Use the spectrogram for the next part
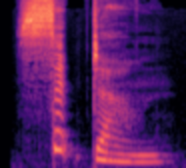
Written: Sit down!

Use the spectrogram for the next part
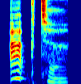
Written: actor

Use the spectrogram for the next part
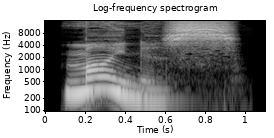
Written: minus

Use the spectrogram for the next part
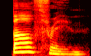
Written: bathroom

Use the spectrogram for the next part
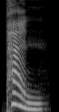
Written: pen

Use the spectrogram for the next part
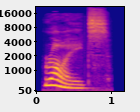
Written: rides

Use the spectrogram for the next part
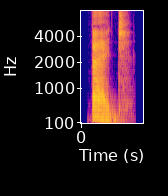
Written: bed

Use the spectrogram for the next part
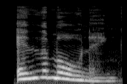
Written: in the morning

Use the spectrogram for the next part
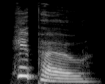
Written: hippo

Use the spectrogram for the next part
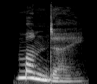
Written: Monday

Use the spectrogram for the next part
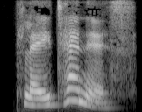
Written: play tennis

